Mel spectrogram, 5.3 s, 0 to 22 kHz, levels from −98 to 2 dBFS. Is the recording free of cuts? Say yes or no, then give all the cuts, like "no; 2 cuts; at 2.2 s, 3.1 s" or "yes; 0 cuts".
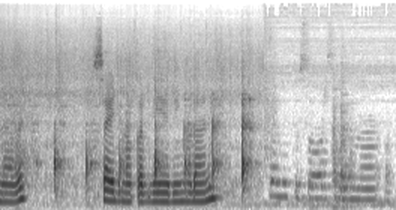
no; 1 cut; at 3.5 s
